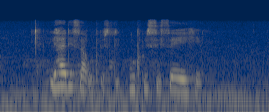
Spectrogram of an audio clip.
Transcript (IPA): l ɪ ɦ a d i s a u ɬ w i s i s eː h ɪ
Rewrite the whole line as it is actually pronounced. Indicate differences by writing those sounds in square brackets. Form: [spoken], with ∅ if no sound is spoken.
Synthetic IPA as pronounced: l ɪ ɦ a d i s a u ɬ w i s i s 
